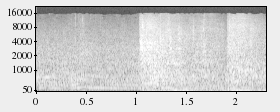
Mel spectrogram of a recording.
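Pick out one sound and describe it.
Cars crash into each other with a heavy thud.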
